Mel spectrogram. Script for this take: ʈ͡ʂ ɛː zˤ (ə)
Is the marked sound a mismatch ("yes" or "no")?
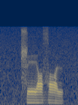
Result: no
